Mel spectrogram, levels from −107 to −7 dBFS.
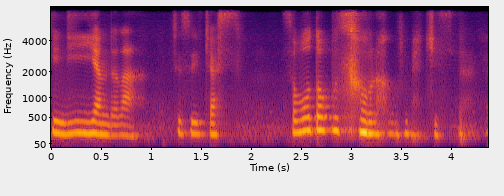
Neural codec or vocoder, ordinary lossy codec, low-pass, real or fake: codec, 24 kHz, 0.9 kbps, WavTokenizer, large speech release; none; 7.2 kHz; fake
